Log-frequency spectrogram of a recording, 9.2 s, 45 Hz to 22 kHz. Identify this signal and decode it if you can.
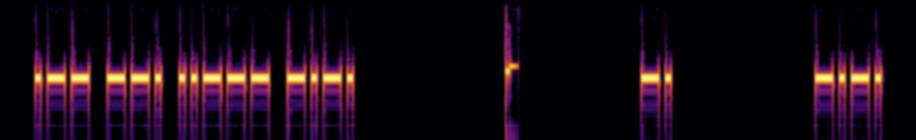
Morse code, heard as a keyed tone, about 20 wpm, spaced as for 12 wpm, 700 Hz. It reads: WG2C NC
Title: USA Call Signs - 4 Characters - 8x Character Spacing - 20wpm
